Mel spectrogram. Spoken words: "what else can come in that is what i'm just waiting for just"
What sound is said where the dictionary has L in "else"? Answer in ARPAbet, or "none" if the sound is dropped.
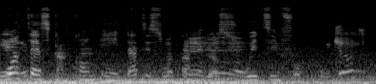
none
